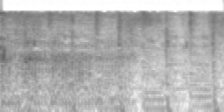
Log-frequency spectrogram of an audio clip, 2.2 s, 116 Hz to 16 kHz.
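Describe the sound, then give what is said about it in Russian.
A domestic cat purring, a steady low rumbling buzz at about 26 cycles per second that swells and eases in a regular rhythm with each breath, continuous and fairly loud with no voices. “кот Васька, когда мурлыкает, имеет 26 циклов в секунду”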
